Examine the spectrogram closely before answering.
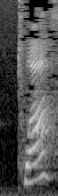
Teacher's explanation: that O-I is always wa, which we write as a W glide. W glide to a bright A.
